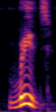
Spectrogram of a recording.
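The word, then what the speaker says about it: bridge: রকম ভাবে বি আর আই ডি জি ই ব্রিজ সি এ ডি জি E catch N এ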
